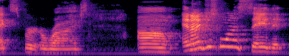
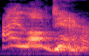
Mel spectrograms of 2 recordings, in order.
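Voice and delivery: put-on gruff monster voice; 12 semitones higher, 6 dB louder than usual. Imitating a three-year-old son at dinnertime: Cookie Monster voice. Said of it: "what he sounds like is fucking Cookie Monster".

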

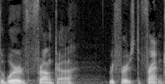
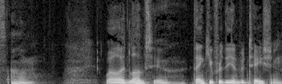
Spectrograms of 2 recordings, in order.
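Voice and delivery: put-on public radio voice. [name], invited by a co-host to share his topic, answers in a mock NPR voice. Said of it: "I was trying to go NPR".

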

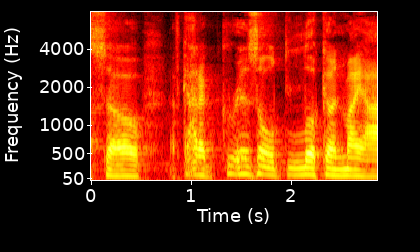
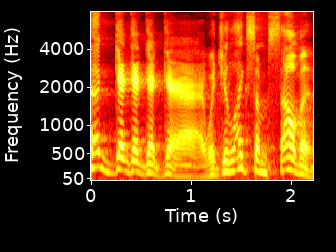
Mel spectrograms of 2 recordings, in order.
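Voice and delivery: grizzled cartoon sailor voice, pitched higher; 6 semitones higher, 7 dB louder than usual. Getting into character for a fresh-catch role-play, in a Popeye voice. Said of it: "was that Popeye?".

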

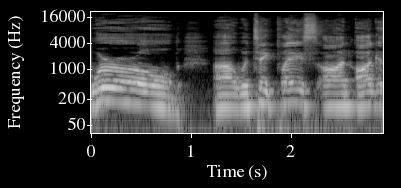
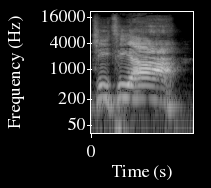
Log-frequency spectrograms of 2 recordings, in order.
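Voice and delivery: put-on mocking, teasing Boston accent, pitched up; 5 semitones higher than usual. Joking about a radio station's call letters: mock Boston accent. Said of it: "make fun of the accent".

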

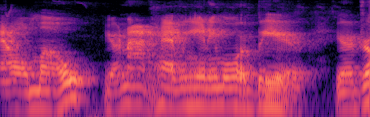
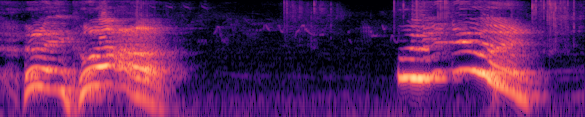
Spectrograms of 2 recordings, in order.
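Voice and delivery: put-on bumbling, drunken, very high-pitched, drawn-out yell; 14 semitones higher, 7 dB louder than usual. Game narrator voices a huge drunk man bursting out to his Pa, drunk man yelling. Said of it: "he just bursts out and he yells".

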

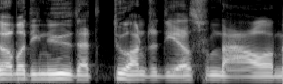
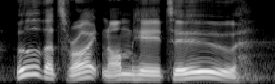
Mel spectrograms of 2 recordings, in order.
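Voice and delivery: put-on Liverpool accent, higher pitch; 3 semitones higher than usual. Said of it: "that's [name]".

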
